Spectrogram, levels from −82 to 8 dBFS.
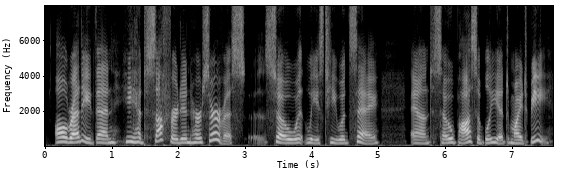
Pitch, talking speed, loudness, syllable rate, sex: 225 Hz, 150 wpm, -20 LUFS, 4.2 syllables/s, female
